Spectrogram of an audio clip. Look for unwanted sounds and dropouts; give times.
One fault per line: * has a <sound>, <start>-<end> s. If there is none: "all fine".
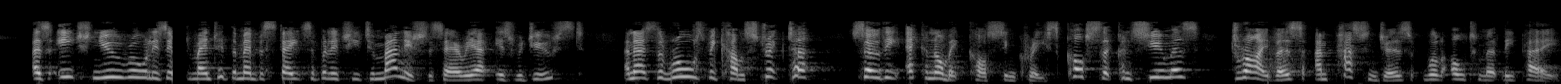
* has a dropout, 1.7-1.9 s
